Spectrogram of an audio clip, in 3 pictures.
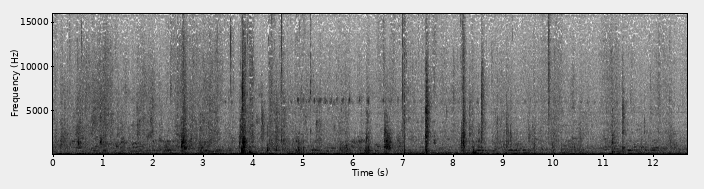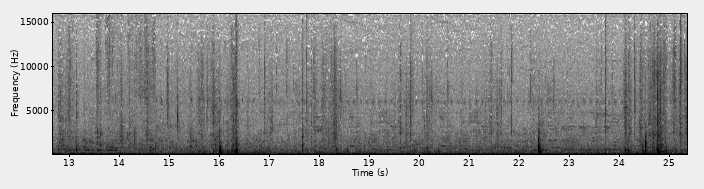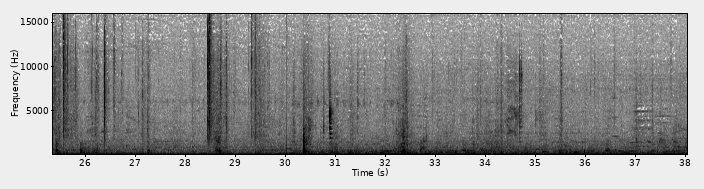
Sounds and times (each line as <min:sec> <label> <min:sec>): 0:00.0 logs in a stove 0:38.0
0:00.0 woman cooking 0:38.0
0:28.4 fire sparks 0:29.7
